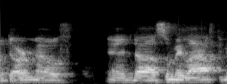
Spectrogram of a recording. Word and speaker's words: Dartmouth: dark is it do I say it right Dart myth am I supposed to say it like that or no yeah Dartmouth I think uh when they started talking to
